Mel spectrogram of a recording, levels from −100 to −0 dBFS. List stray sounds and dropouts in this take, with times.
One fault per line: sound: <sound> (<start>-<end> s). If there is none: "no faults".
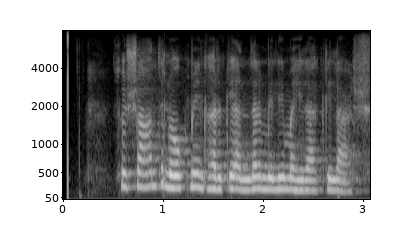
no faults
